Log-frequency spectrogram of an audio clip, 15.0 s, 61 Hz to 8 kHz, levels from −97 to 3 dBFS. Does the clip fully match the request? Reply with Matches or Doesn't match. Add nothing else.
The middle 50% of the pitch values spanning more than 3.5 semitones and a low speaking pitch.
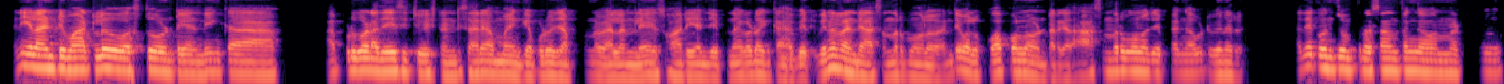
Matches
